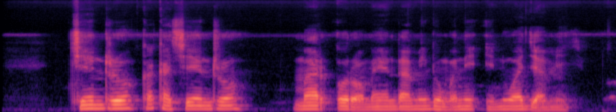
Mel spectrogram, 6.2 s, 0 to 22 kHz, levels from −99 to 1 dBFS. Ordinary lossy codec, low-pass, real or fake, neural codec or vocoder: none; none; fake; vocoder, 44.1 kHz, 128 mel bands every 512 samples, BigVGAN v2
